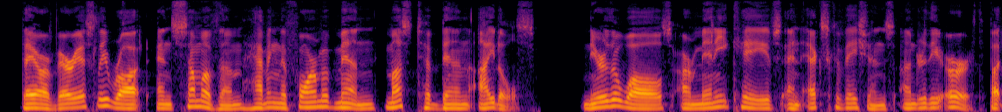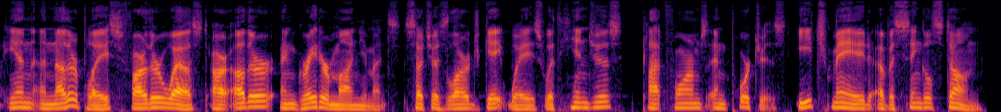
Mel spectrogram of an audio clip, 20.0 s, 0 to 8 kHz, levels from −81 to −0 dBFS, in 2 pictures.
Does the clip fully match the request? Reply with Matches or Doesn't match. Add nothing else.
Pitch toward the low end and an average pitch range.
Matches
